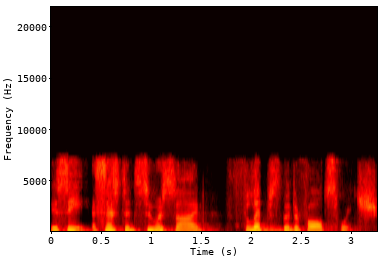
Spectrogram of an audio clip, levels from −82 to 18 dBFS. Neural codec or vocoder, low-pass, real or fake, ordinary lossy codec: codec, 16 kHz, 1 kbps, X-Codec, HuBERT features, trained on balanced general audio; 7.2 kHz; fake; Opus, 32 kbps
